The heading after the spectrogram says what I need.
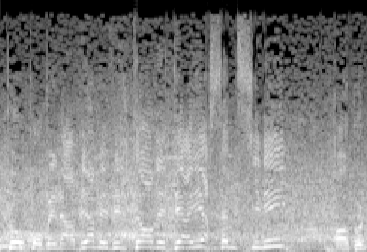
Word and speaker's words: Wiltord: Eric Bénard, il est allé demander à Sylvain comment il fallait prononcer son nom. Et Sylvain lui a dit Viltord.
